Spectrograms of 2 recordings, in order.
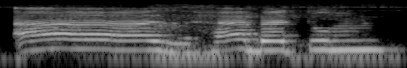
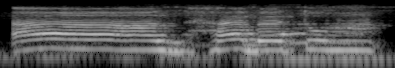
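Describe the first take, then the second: First: A long vowel is inserted, and the second hamza is softened. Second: A long vowel is inserted, and the second hamza is softened.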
